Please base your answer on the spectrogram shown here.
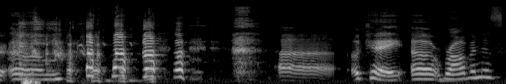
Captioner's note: everyone laughs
